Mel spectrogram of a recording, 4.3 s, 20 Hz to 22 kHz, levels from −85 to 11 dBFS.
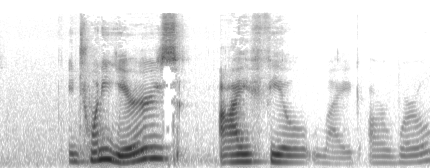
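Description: From 0.71 s to 3.25 s the automatic gain is falling: the gain control judged the input too loud and eased its gain down by about 13 dB. Speech and room noise sink together. On a waveform the whole envelope tapers, noise floor included, unlike a talker moving away.

From 3.2 s to the end, automatic gain is rising after the input dropped by about 20 dB. The control lifts its gain gradually, so speech and background swell together, visible as a slow ramp in level and a brightening noise floor on a spectrogram.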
